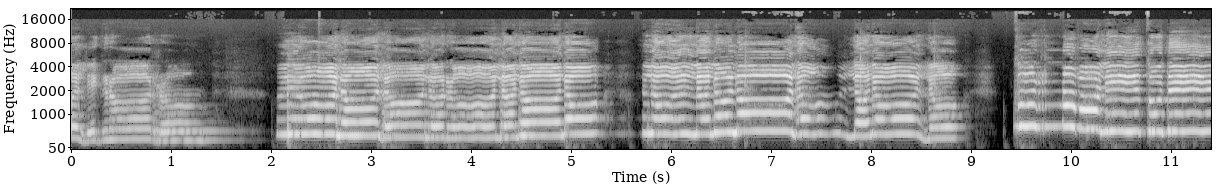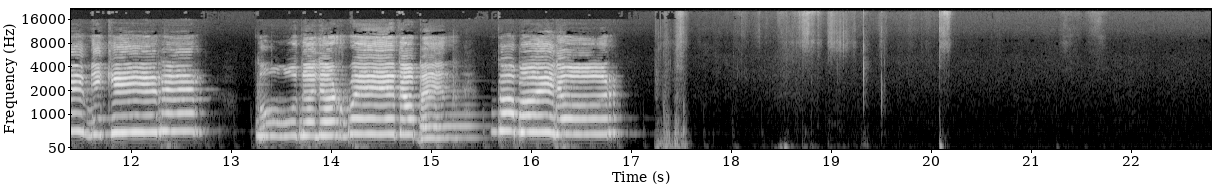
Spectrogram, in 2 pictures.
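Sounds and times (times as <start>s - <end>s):
soprano singing carnavalito: 0.0s - 17.0s.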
